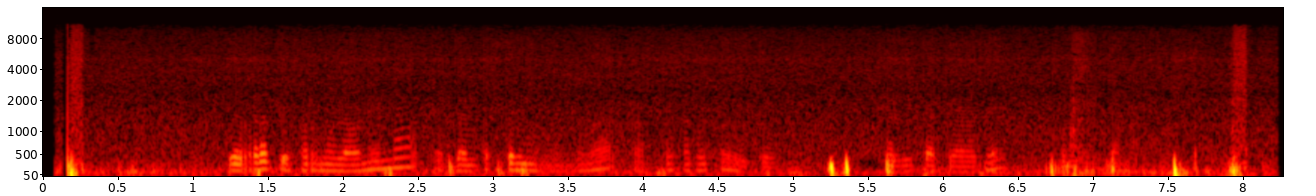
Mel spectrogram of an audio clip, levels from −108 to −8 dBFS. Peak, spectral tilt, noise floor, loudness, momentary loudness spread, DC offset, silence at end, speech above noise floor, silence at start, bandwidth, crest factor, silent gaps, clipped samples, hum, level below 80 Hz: -20 dBFS; -8.5 dB/octave; -69 dBFS; -48 LUFS; 24 LU; under 0.1%; 0.25 s; 11 dB; 0.1 s; 11 kHz; 28 dB; none; under 0.1%; none; -58 dBFS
